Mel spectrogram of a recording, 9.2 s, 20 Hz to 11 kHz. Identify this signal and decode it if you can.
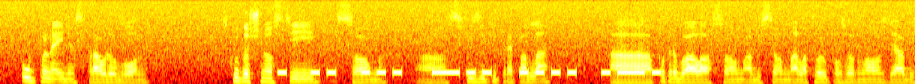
Morse code, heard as a keyed tone, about 15 wpm, 490 Hz, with speech in Slovak. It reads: EISDHR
